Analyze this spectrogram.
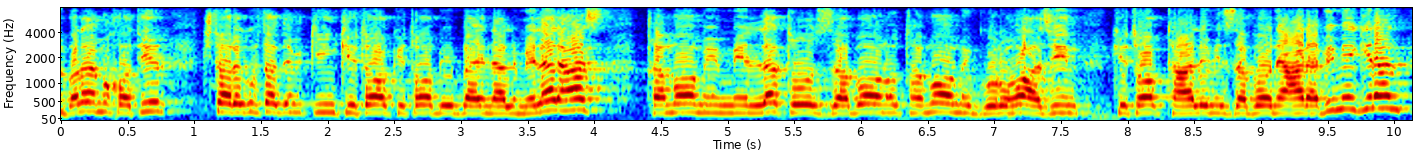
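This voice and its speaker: A man with a Tajik accent teaching an Arabic lesson on video, opening with formal religious greetings and repeating words slowly to drill pronunciation. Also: high voice, a little mellow.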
